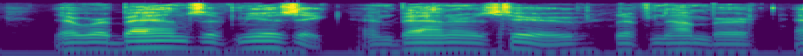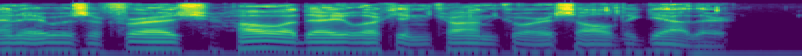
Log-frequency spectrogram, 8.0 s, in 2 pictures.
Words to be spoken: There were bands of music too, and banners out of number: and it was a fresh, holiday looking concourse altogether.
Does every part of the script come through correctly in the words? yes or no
no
